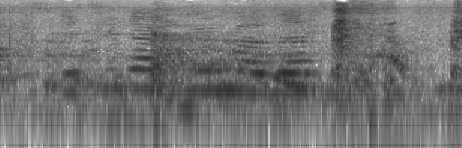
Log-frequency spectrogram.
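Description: Young children's voices and talk with overlapping chatter, and a brief sharp noise near the end.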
